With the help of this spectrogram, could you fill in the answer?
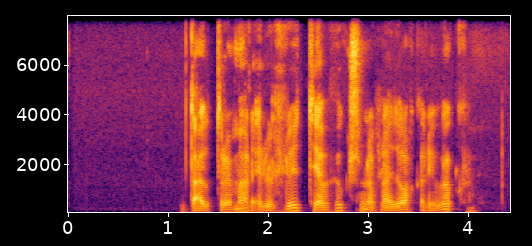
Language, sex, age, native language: Icelandic, male, 30-39, Icelandic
